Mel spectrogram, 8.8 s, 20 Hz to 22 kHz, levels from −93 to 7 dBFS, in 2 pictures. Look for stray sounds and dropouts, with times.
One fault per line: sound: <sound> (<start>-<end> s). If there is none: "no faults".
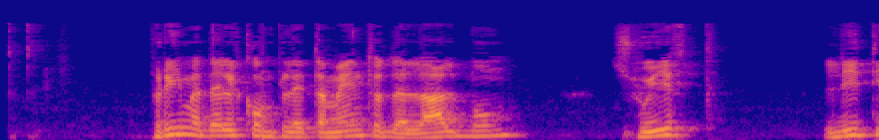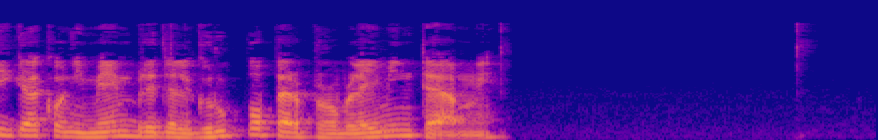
no faults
